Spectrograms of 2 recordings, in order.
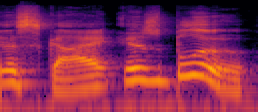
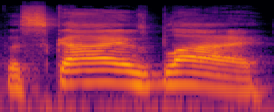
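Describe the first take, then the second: First: The last word ends with an 'oo' sound. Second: The last word ends with an 'eye' sound. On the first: The speaker calls it right. "He would say the sky is blue" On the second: The speaker calls it wrong. "He would never say the sky is bly"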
